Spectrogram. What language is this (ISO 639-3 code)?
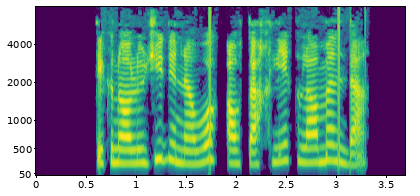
pus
